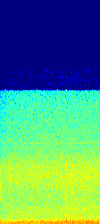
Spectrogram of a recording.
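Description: Steady hiss with a low hum underneath and no distinct event: the background noise floor of an old, worn video recording.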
